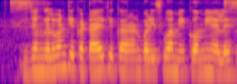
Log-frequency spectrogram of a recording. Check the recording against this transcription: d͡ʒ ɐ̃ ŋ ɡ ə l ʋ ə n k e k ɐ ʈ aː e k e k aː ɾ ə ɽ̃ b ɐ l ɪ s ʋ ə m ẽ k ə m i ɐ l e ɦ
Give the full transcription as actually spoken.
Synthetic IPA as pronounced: d͡ʒ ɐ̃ ŋ ɡ ə l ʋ ə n k e k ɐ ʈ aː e k e k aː ɾ ə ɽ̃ b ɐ ɽ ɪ s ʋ a m ẽ k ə m i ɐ l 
